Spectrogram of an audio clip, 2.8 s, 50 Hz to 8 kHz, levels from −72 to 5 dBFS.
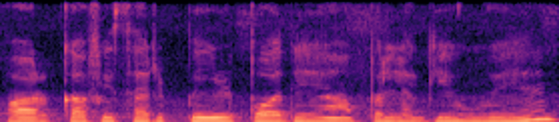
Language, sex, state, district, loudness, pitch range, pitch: Hindi, female, Chhattisgarh, Raipur, -16 LUFS, 190-200 Hz, 195 Hz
